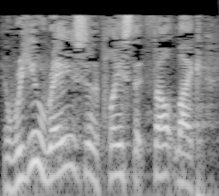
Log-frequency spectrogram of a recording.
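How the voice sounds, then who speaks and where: A man preaching a sermon in a conversational way, dropping to hushed tones for emphasis. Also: high voice, animated, moderate pace, muffled recording, slight background noise. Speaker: pastor.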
